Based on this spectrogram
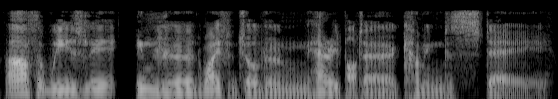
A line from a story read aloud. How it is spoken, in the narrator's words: recited Phineas in a bored voice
